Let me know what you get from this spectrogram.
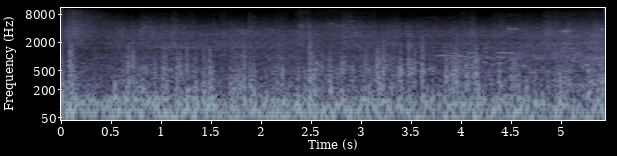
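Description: Wind buffeting the microphone over the low rumble of a local train coach rolling along a platform, with its wheels knocking over the rails.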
